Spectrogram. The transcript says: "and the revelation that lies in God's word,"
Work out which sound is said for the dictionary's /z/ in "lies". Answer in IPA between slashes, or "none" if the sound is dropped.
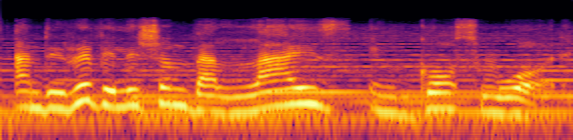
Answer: /z/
